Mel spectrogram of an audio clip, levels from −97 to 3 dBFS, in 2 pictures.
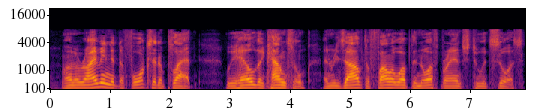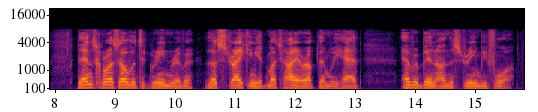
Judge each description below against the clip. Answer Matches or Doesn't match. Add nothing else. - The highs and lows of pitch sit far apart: Doesn't match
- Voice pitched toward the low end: Matches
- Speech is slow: Doesn't match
